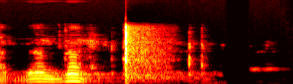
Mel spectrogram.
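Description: A man's low wordless voice, like a hum or drawn-out filler sound, then a single sharp knock about a second in, after which it falls nearly silent.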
